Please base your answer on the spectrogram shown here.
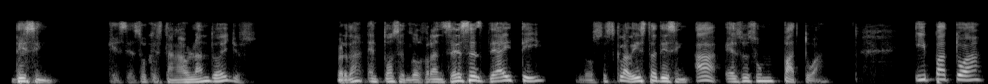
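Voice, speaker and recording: Guy giving a talk, bit husky, keeps checking the crowd is following, dull dry stream audio. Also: medium pitch, darkish tone, no room sound. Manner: explanatory, keeps checking in with listeners. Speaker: lecturer. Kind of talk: public talk on language history.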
